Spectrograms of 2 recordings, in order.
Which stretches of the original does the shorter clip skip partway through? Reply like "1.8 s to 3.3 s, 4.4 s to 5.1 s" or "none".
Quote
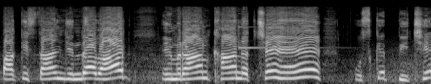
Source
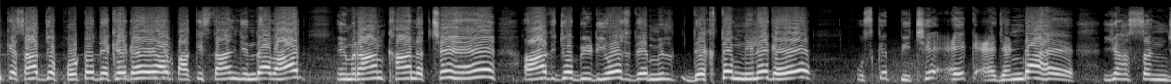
5.1 s to 8.4 s

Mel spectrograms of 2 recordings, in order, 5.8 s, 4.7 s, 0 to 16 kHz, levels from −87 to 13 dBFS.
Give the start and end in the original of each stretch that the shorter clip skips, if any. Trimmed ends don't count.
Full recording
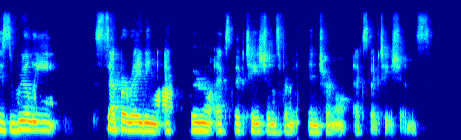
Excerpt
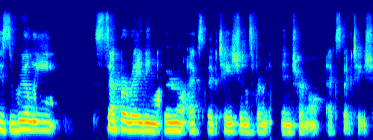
2.0 s to 2.4 s

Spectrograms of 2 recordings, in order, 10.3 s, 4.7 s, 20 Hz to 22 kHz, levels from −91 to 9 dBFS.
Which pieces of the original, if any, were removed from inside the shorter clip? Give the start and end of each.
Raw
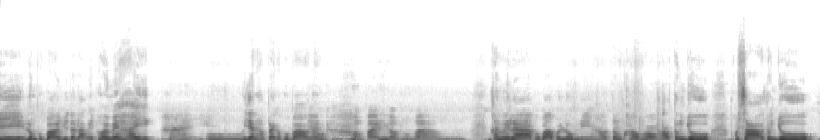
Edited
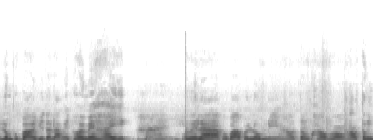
2.5 s to 6.1 s

